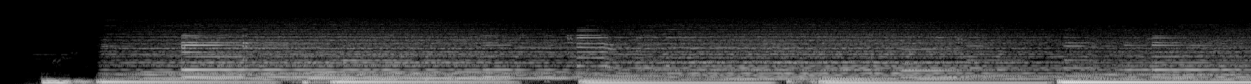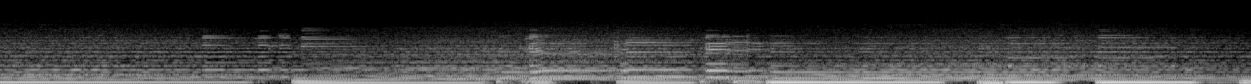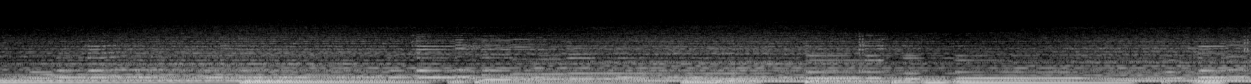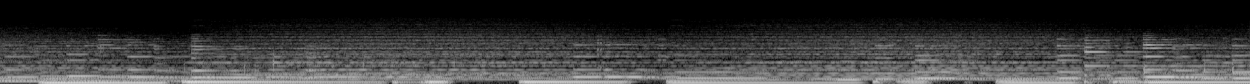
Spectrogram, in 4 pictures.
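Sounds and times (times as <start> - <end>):
432 Hz chill guitar music: 0.3 - 50.0.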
